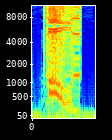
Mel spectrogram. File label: direction down, Synth Voice; Kenney's Sound Pack; Synth Voice 1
